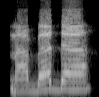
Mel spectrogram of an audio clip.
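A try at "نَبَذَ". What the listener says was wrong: Nabaza. Zal. Nabaza.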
